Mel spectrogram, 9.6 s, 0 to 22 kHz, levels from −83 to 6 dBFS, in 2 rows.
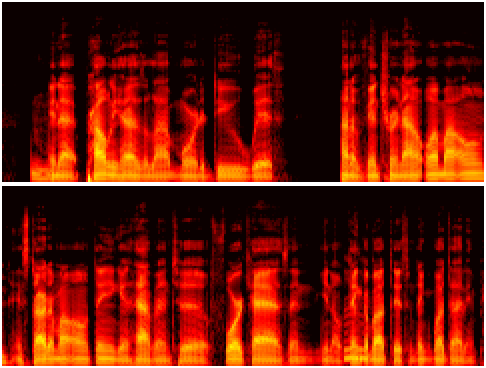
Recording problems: none

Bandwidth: 15 kHz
